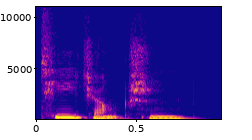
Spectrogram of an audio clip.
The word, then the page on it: t-junction: British English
